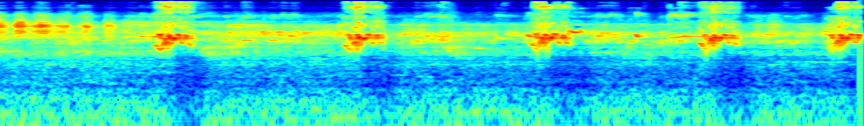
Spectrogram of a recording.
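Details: Two budgerigars warble in a steady high chatter, broken by sharp chirps about once a second.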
